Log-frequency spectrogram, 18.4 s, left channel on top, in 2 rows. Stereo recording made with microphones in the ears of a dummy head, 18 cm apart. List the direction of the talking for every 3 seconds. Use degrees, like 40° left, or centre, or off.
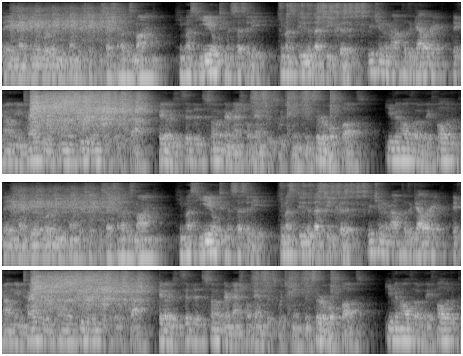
40° left, centre, 30° right, 50° right, 50° right, 50° right.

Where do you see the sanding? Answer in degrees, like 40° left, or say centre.
70° left.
